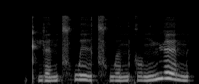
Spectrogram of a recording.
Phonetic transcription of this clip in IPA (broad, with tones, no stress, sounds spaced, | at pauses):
pʰ j ɛ˧˥ n t͡sʰ w e˥˩ ɪ̯ t͡sʰ w ə˧˥ n k ɤ˧˥ ŋ n̪ ɥ ɛ˥˩ n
